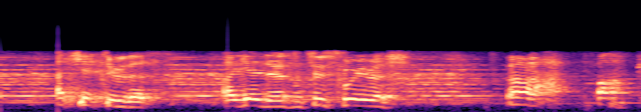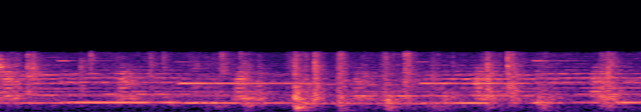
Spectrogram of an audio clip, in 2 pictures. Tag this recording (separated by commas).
Music, Door, Sliding door, Speech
